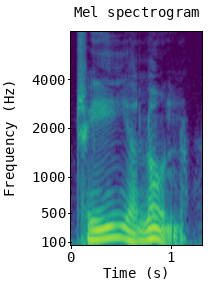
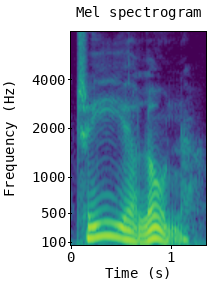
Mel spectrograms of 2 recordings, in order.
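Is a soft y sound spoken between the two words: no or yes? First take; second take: yes; yes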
